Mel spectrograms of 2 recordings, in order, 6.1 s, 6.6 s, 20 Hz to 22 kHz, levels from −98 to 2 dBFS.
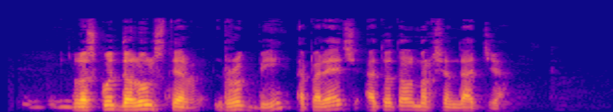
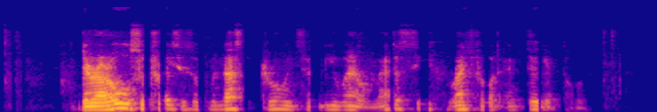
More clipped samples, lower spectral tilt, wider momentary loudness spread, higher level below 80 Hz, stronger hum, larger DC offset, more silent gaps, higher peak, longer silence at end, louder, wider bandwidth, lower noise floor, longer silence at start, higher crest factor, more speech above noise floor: neither; second, -5.5 dB/octave vs -8.5 dB/octave; second, 16 LU vs 24 LU; second, -76 dBFS vs -66 dBFS; neither; neither; second, none vs 2.55-2.59 s; about the same, -2 dBFS vs -2 dBFS; about the same, 1.15 s vs 1.1 s; second, -24 LUFS vs -20 LUFS; first, 11 kHz vs 7.6 kHz; first, -82 dBFS vs -76 dBFS; second, 0.6 s vs 0.8 s; about the same, 22 dB vs 20 dB; first, 59 dB vs 55 dB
